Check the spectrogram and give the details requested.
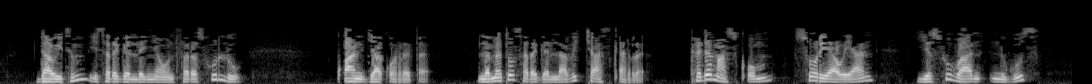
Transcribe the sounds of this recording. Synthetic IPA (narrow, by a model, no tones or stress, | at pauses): d̪awit̪ʰɨmjɛsəɾəɡəlːəɲːawnfəɾəshulːu | kʼand͡ʒakʼo̰rːət̪ʼə̰ | ləmət̪ʰo̞səɾəɡəlːaβɨt͡ʃːaaskʼə̰rːə̰ | kʰəd̪əmaskʼo̞m | so̞ɾijawijan | jɛsuβanːɨɡus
